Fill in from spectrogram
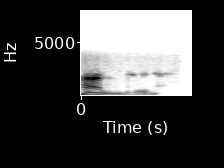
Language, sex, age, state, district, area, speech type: Punjabi, female, 30-45, Punjab, Firozpur, rural, conversation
